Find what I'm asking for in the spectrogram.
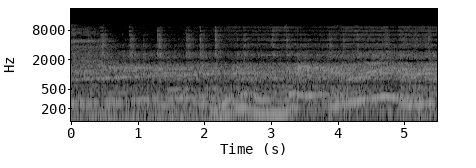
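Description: A Lamborghini Aventador drives at Le Mans in the Forza Motorsport 5 racing game, its engine humming steadily at a low level, with pitch rising and falling through gear changes, alone and without talk.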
